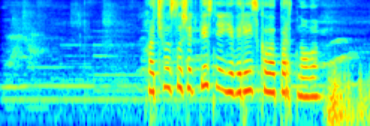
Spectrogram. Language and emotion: Russian, neutral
